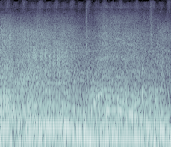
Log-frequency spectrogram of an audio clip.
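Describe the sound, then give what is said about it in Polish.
Motorcycles ride past in an independence motor parade through the streets of Wrocław, making a continuous loud engine drone with revving that swells and eases throughout, with no break in the sound. “Ulicami Wrocławia przejechała motoparada niepodległości. Barwna kawalkada motocyklistów zrobiła na mieszkańcach wrażenie.”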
